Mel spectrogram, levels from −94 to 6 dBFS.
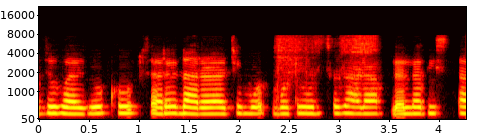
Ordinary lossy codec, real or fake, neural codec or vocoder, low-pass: none; fake; codec, 16 kHz, 16 kbps, FunCodec, trained on Chinese and English, 50 frames a second; none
